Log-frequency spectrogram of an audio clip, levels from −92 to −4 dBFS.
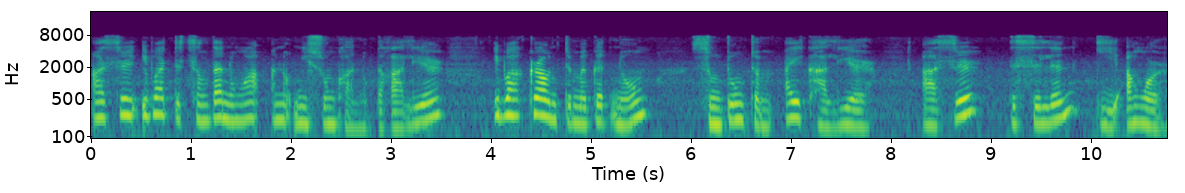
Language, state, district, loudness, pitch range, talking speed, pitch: Ao, Nagaland, Dimapur, -22 LUFS, 170-230 Hz, 110 wpm, 200 Hz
